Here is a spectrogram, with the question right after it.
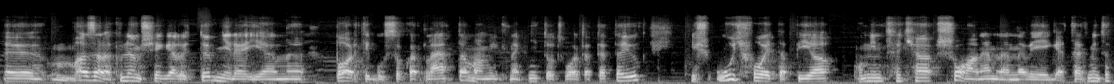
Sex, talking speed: male, 135 wpm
